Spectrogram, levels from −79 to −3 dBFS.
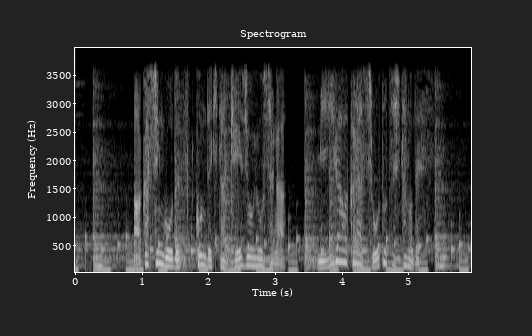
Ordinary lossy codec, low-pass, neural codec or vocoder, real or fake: none; 3.6 kHz; none; real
